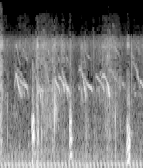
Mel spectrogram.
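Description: Ten-day-old chicks cheep in a pen with older chickens, soft repeated peeps sliding downward and a few louder clucks over a steady low hum, fairly close.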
